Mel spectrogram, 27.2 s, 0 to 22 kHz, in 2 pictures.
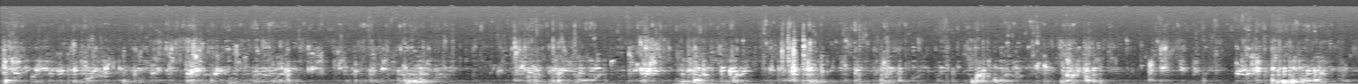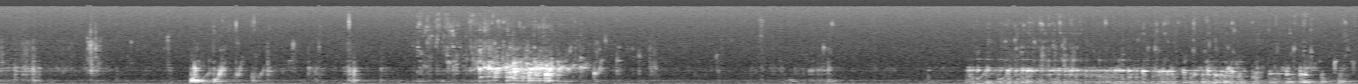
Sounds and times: bubbling 17.7 - 19.7
bubbling 23.2 - 27.1

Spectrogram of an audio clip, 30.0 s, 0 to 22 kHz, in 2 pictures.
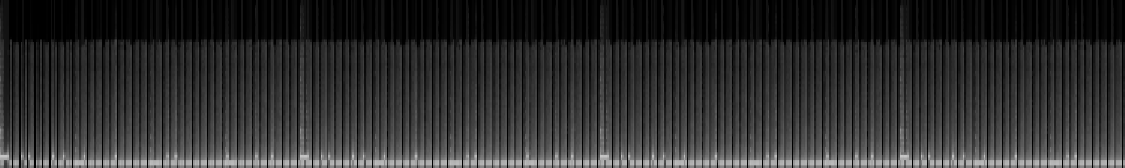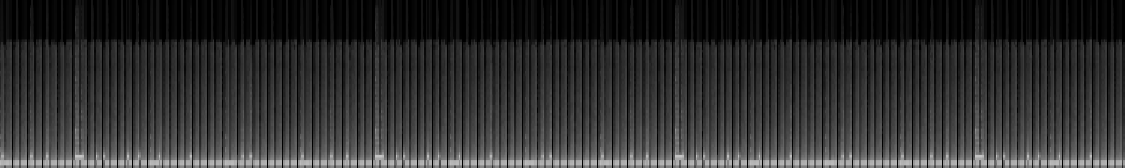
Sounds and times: fast click-tracks 0.0 - 30.0
slow click-track 0.0 - 30.0

